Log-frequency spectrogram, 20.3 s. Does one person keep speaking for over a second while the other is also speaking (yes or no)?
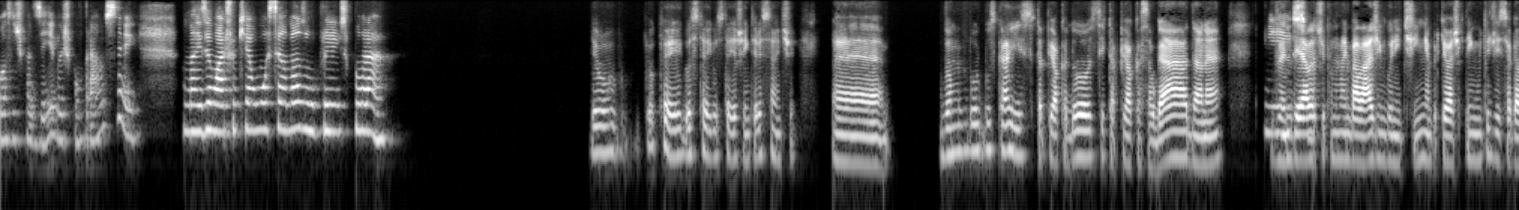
no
